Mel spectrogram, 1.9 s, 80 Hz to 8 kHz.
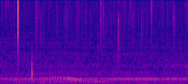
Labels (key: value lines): label: biophony
recorder: SoundTrap 300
